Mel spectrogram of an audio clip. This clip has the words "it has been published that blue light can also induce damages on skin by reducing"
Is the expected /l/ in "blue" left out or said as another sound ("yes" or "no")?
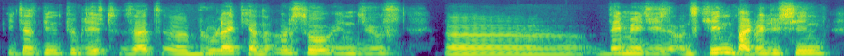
no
